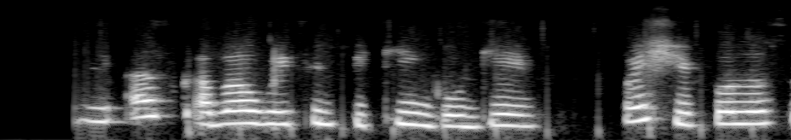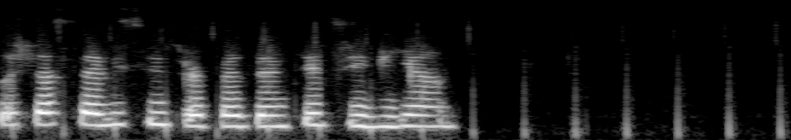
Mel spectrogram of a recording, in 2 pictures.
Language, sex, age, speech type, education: Nigerian Pidgin, female, 15-29, spontaneous, tertiary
